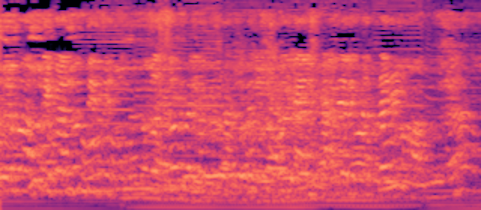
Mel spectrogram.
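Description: Several women's voices at once: a woman crying out in grief while others speak over and around her.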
